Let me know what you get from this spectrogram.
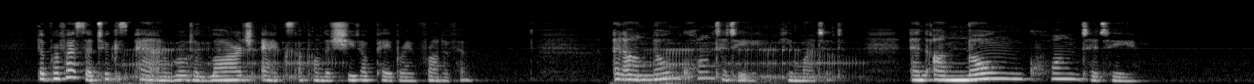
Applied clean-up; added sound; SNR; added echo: none; Burping, eructation; 17 dB; none.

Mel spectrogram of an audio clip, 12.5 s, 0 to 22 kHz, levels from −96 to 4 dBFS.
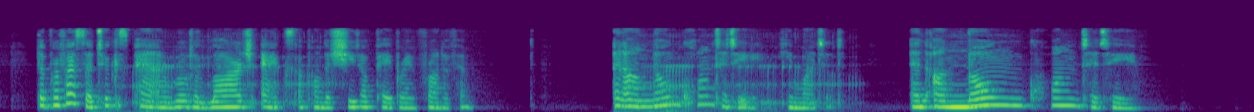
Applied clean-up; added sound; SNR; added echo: neural mask model RNNoise.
